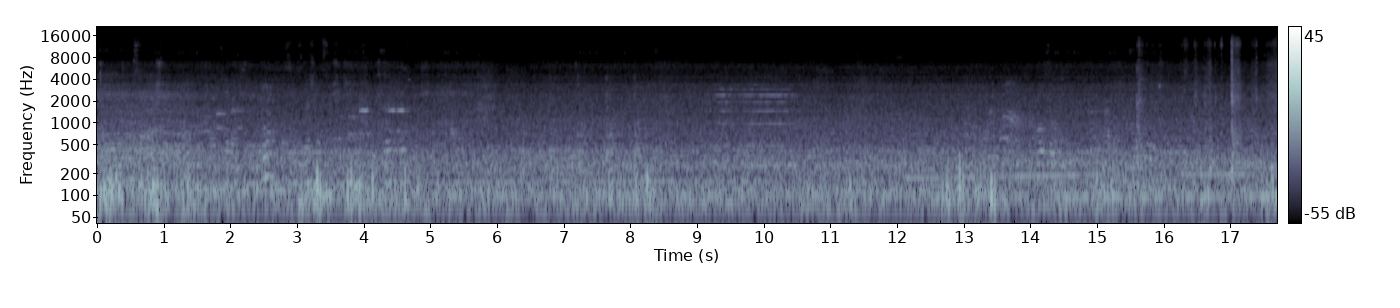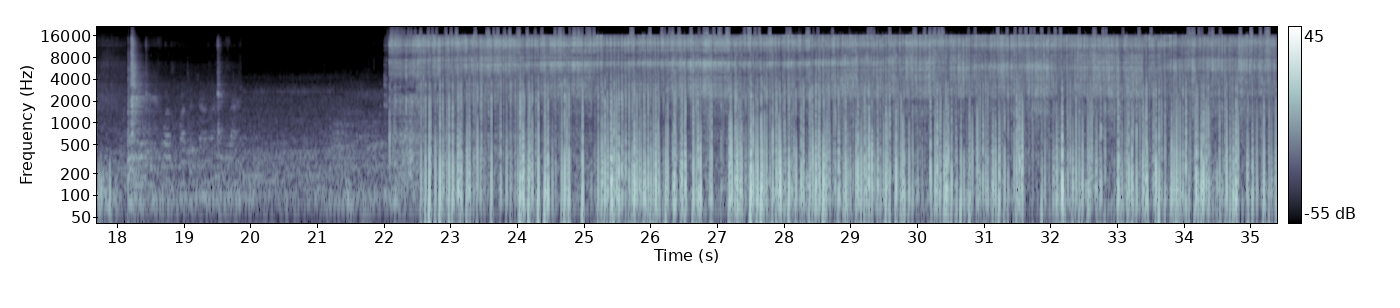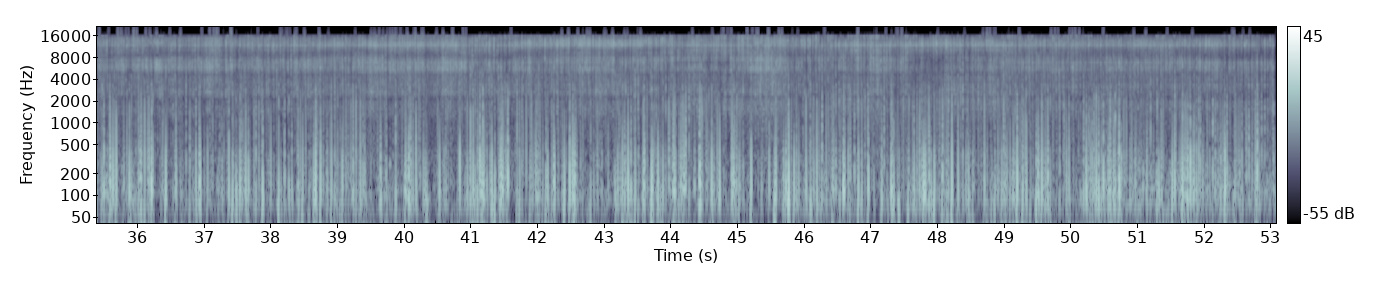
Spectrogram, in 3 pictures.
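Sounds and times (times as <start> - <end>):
welding arc crackling: 22.0 - 53.0.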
